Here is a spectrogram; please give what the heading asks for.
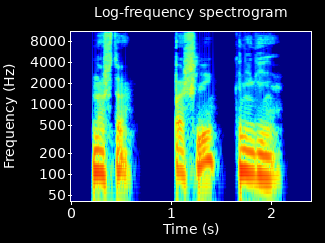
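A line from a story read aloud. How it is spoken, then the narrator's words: Plain. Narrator (Russian): Сказал я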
